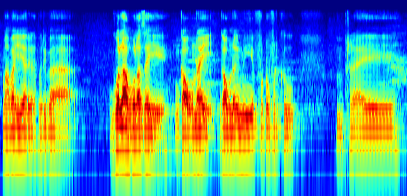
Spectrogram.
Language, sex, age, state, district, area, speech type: Bodo, male, 30-45, Assam, Baksa, rural, spontaneous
